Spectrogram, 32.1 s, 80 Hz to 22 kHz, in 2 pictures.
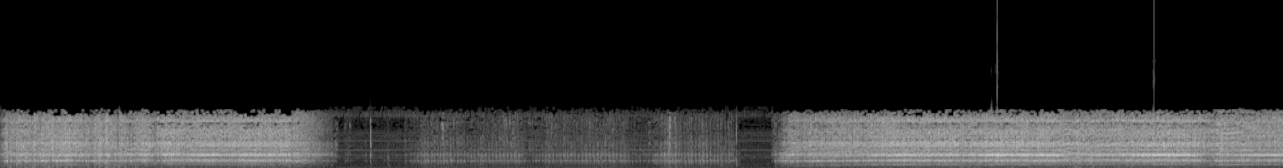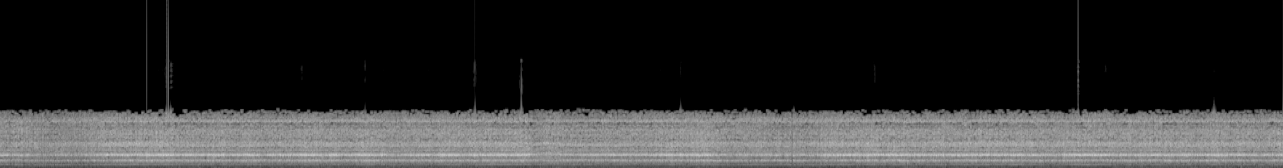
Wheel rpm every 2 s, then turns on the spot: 150, 140, 20, 20, 30, 150, 160, 160, 160, 160, 160, 160, 160, 160, 160, 160.
4-8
